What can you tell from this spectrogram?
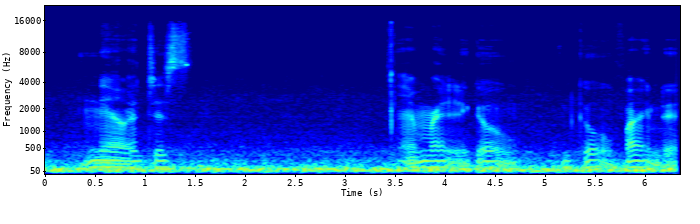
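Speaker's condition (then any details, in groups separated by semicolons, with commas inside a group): Traumatic brain injury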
